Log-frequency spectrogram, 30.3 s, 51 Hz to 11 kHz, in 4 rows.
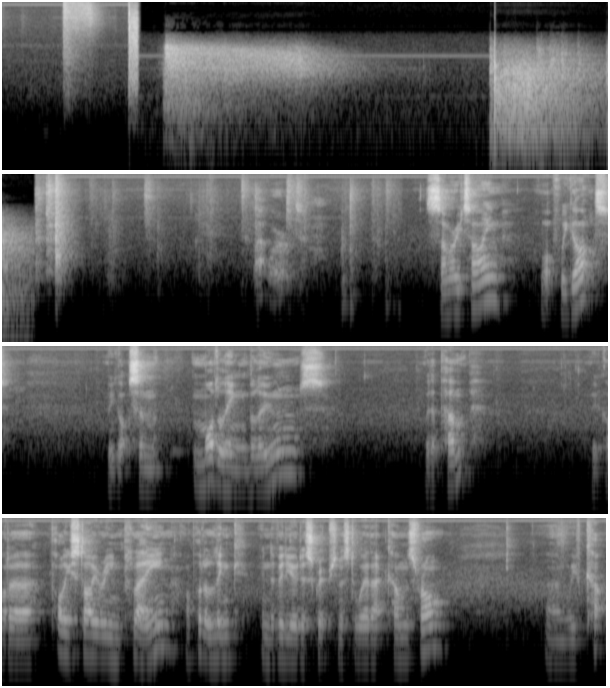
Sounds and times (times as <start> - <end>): Speech: 10.7 - 11.6, 12.9 - 15.3, 16.5 - 19.3, 20.4 - 21.2, 22.5 - 28.3, 29.5 - 30.2.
